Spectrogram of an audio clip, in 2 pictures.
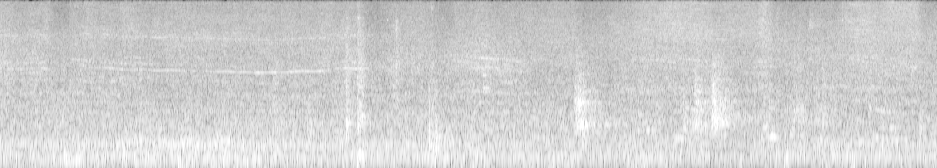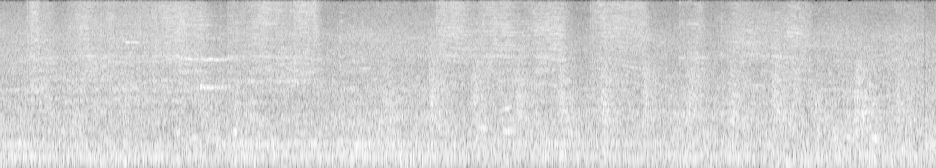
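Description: Automatic die-cutting machine for card and corrugated paperboard running: a loud, steady mechanical noise with a hiss, with a few sharp knocks between about three and seven seconds in.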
